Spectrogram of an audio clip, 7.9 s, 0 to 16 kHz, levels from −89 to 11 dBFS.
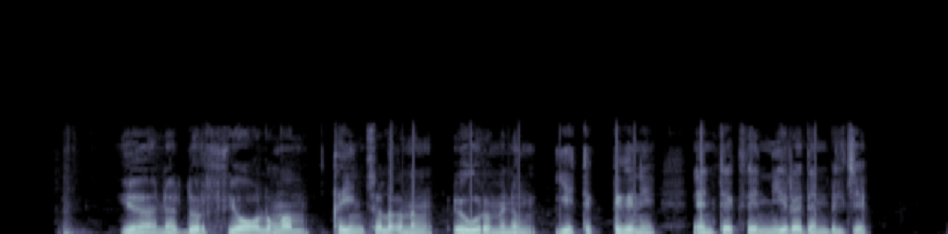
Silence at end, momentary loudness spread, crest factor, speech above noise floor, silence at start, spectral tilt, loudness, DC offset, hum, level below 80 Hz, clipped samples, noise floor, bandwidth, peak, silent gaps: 0.7 s; 9 LU; 16 dB; 24 dB; 0.5 s; -8 dB/octave; -20 LUFS; under 0.1%; none; -54 dBFS; under 0.1%; -43 dBFS; 7.6 kHz; -4 dBFS; none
